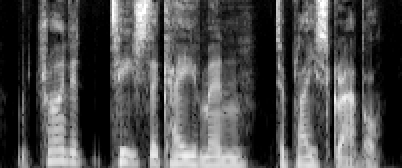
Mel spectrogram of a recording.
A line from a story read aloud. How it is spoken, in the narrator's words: he said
